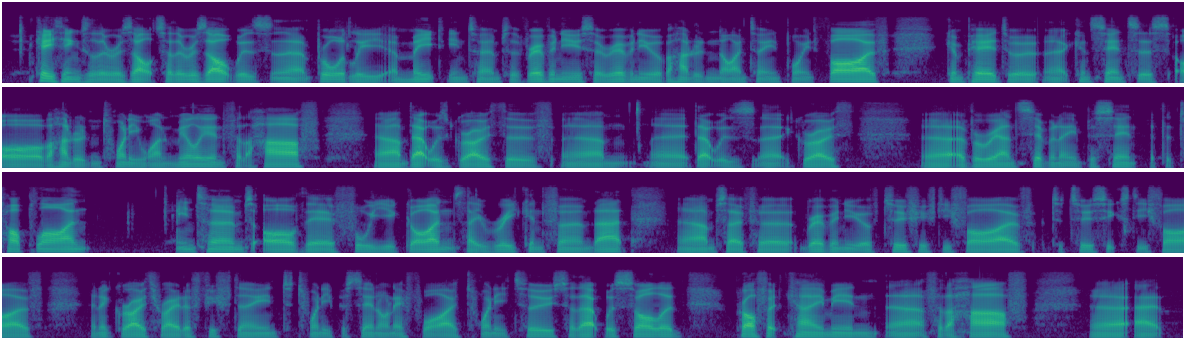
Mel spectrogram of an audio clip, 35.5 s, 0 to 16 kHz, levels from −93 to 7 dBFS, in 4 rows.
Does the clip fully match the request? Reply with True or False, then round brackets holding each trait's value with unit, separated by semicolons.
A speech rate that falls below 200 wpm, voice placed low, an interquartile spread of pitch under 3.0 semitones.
True (155 wpm; 80 Hz; 2.5 semitones)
